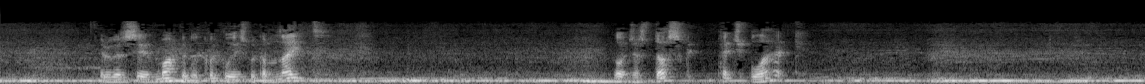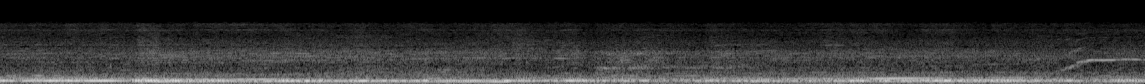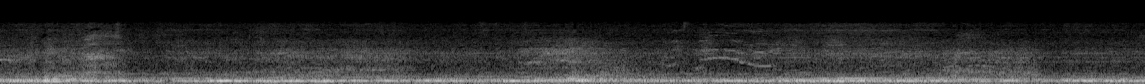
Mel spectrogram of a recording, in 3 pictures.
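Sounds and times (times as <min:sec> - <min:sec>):
brief higher whines: 0:00.0 - 0:34.3
car engine revving and shifting while weaving through highway traffic at night: 0:00.0 - 0:34.3
speech: 0:01.0 - 0:03.6, 0:06.1 - 0:08.1.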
